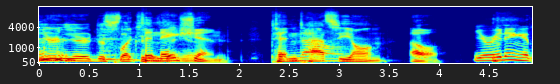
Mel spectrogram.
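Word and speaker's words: XXXTentacion: Temptation. No, but Temptation that's Island. better. That's closer. That's closer. Okay, yeah. Tentacion. I mean, okay. So how does he say his name? XXX Tentacion? Right. Yeah. Tentacion. So anyway, he passed away.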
